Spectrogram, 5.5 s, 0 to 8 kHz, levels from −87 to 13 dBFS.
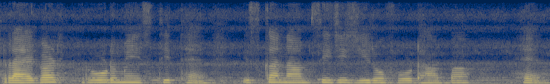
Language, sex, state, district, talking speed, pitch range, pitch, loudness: Hindi, female, Chhattisgarh, Raipur, 130 wpm, 185-205 Hz, 195 Hz, -20 LUFS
